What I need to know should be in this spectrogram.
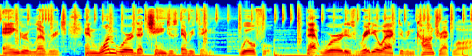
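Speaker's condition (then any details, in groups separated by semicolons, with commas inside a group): No condition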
